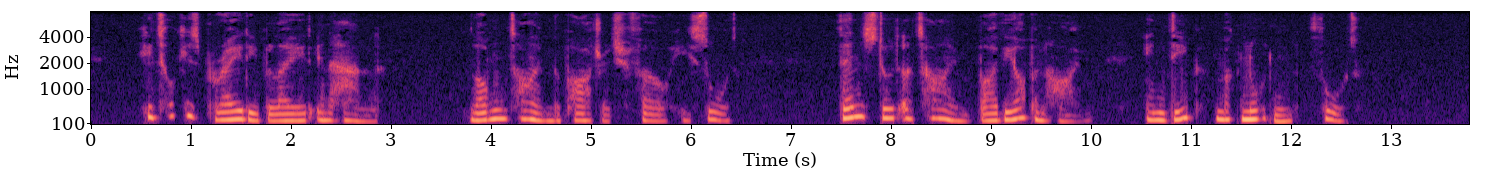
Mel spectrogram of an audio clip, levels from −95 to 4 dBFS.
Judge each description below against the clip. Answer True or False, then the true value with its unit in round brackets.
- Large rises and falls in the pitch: False (4.0 semitones)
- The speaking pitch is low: False (195 Hz)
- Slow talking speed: True (110 wpm)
